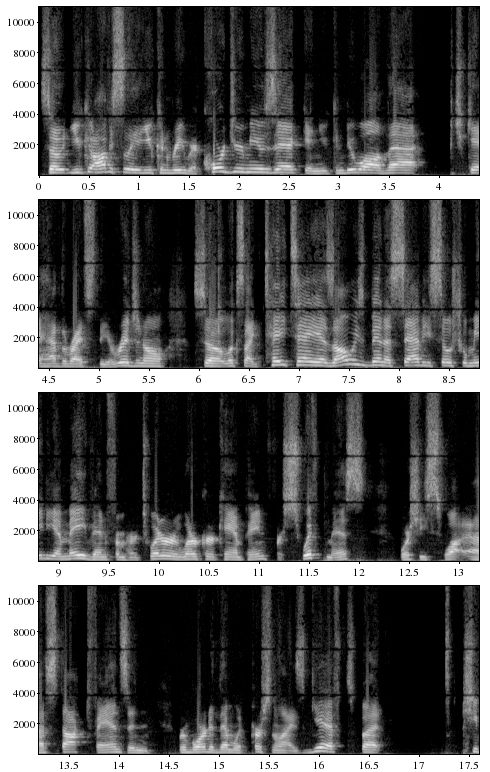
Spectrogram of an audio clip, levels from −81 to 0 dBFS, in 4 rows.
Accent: American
